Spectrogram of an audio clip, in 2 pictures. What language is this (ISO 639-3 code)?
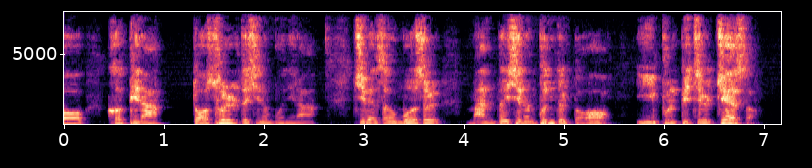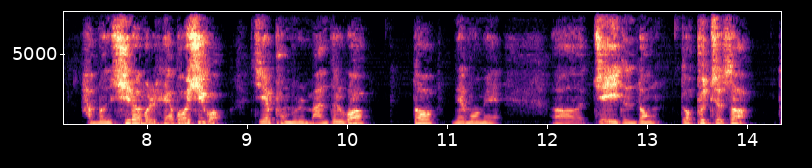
kor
